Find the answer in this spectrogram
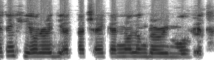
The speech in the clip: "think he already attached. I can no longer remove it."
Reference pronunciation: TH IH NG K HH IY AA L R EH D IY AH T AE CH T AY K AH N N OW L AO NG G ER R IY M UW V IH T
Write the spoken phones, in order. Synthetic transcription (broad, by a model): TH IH NG K HH IY AA L R EH D IY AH T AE CH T AY K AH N N OW L AO NG G ER R IY M UW V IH T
